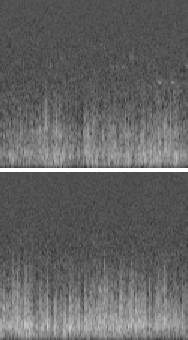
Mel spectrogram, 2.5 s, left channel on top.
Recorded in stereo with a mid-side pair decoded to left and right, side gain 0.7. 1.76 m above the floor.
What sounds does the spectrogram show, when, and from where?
Only background noise.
